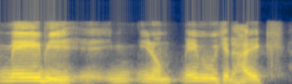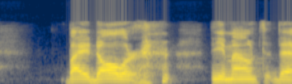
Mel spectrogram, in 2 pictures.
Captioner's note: laughs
